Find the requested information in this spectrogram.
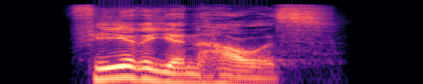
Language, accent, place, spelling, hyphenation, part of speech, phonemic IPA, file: German, Germany, Berlin, Ferienhaus, Fe‧ri‧en‧haus, noun, /ˈfeːʁiənˌhaʊ̯s/, De-Ferienhaus.ogg
- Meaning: holiday home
